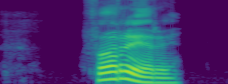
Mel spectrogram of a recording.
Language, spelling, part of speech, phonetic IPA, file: Russian, Фареры, proper noun, [fɐˈrɛrɨ], Ru-Фареры.ogg
- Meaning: Faroe Islands (an archipelago and self-governing autonomous territory of Denmark, in the North Atlantic Ocean between Scotland and Iceland)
